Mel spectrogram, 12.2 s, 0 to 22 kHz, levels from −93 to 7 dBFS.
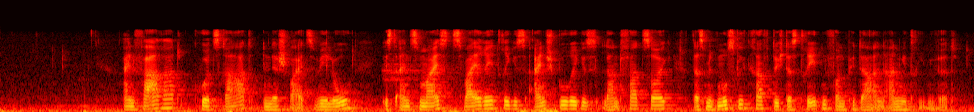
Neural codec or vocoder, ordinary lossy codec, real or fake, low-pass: none; none; real; 7.2 kHz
